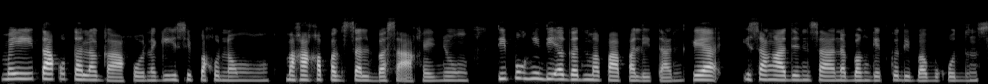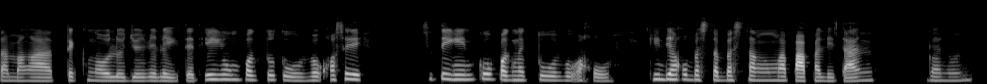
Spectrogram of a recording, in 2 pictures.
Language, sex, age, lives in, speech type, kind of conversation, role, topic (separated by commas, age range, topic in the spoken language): Filipino, female, 25-29, Philippines, conversation, advice, user, Paano ko haharapin ang takot sa bagong simula habang lumilipat ng karera?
